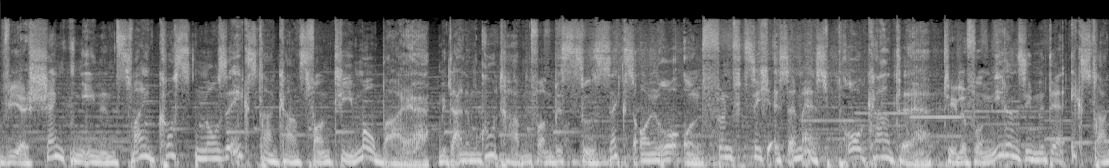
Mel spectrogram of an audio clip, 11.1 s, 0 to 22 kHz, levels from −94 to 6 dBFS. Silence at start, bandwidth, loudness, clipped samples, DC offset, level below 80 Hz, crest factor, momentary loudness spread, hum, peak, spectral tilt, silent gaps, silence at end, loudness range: 0 s; 15 kHz; -13 LUFS; under 0.1%; under 0.1%; -24 dBFS; 14 dB; 3 LU; none; 0 dBFS; -3.5 dB/octave; none; 0 s; 1 LU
